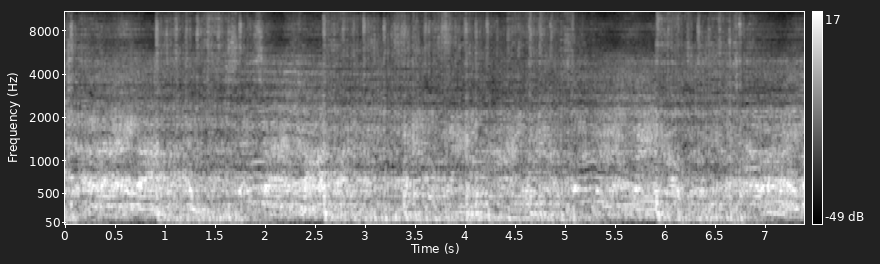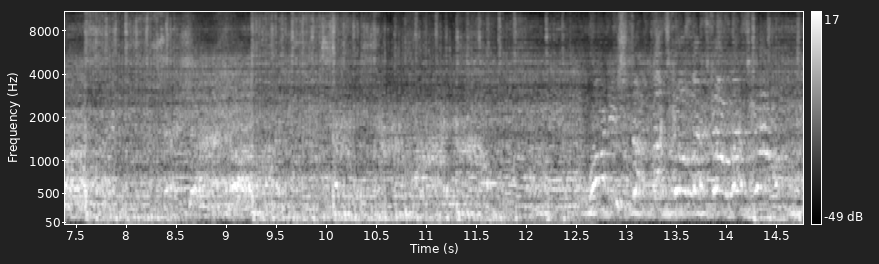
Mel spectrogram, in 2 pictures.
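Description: Heavy metal band playing live at full volume, with electric guitars and drums, heard from within the audience.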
